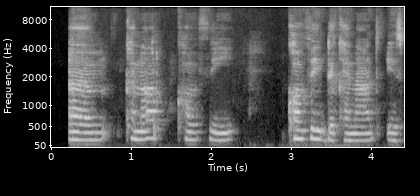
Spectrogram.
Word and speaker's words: confit de canard: Confit de canard is spelled CONFIT space DE space CANARD.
